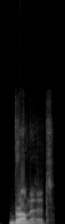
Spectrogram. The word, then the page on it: bromate: British English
